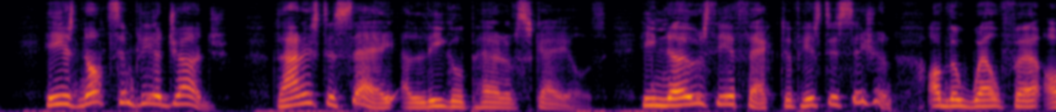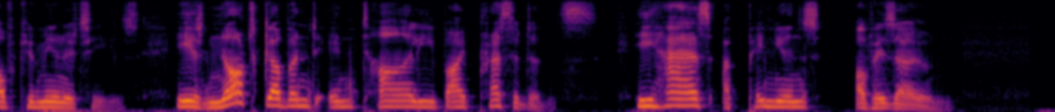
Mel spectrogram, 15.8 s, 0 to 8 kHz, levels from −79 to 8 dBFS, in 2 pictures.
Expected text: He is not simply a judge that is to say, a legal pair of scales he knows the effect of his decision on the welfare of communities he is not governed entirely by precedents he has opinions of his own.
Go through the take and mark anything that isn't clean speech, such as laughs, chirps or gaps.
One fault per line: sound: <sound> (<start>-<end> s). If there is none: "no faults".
no faults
